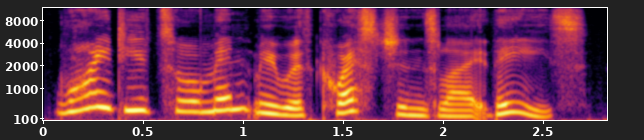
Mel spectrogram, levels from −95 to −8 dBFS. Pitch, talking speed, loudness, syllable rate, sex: 275 Hz, 190 wpm, -15 LUFS, 4.6 syllables/s, female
